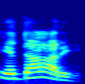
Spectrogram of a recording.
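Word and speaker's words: Irari: in a d sound the r sounds like a d in our pawnee language and it's pronounced iddadi so at dottie jewelry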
